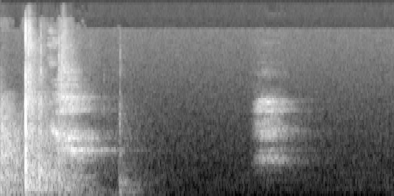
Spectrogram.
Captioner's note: body thudding; Jacob groans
